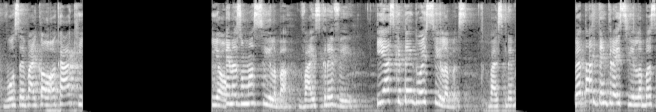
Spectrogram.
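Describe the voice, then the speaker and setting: A woman teacher with a Brazilian Portuguese accent, explaining a workbook lesson to young children and counting syllables slowly one by one. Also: high-pitched, sharp tone, roomy sound. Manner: slow, syllable-by-syllable counting, encouraging. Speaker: primary school teacher.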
